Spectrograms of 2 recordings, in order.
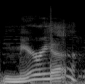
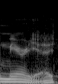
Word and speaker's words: Myria: I think it's pronounced, is it Myria? – It looks like Myria to me, yeah.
